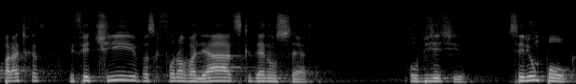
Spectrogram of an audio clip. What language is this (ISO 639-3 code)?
por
